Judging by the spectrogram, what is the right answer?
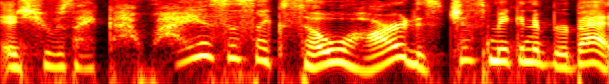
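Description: A loud woman's voice with very wide swings in pitch. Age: 40s. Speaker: parenting podcast co-host. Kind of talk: casual chat.

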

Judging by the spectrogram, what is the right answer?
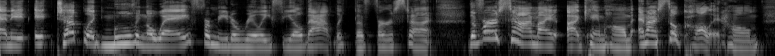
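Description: The speaker is a woman with an unremarkable speaking voice and an American accent. At medium pitch and a moderate pace, her intonation is lively. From Evanston, Illinois. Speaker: humorist author. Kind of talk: casual interview. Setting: studio.

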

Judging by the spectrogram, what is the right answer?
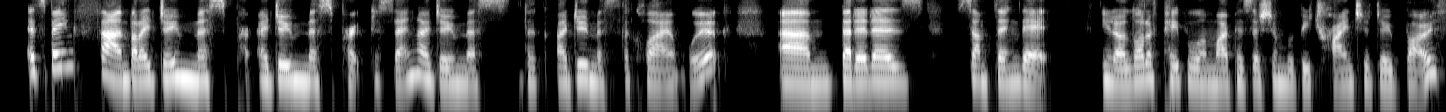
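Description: With a New Zealand accent, a woman speaks at a moderate pace in a medium pitch, her intonation fairly even against a quiet background. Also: dry, close sound with no echo. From New Zealand, Greymouth. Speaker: clinical psychologist and author. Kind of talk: radio interview. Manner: halting, with repetitions.

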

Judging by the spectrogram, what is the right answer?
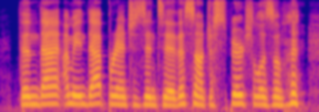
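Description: A very clean recording with a silent background of a woman speaking at a medium pitch. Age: 20s. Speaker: podcast co-host and stand-up comedian. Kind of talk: casual chat. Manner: animated.

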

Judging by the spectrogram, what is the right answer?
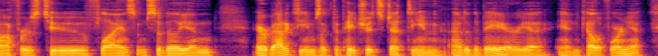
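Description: In a western Canadian accent, a man with a very deep, low pitch talks at a fairly quick pace. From Canada, Victoria, British Columbia. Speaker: former air force demonstration pilot and filmmaker. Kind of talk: interview. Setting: video call.

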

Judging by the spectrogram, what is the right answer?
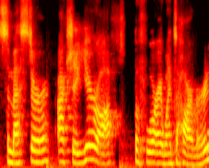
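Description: A woman's voice at a moderate pace, with ordinary pitch variation and audible room echo. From US Northeast, New Jersey Shore. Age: 30s. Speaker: civil rights activist and nonprofit founder. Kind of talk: interview.

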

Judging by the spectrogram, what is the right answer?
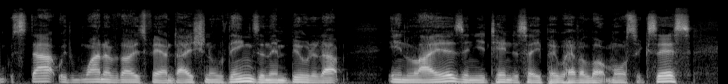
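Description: A man's fairly low voice in an Australian accent, at a moderate pace with fairly even intonation, on a very clean recording with a silent background. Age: 40s. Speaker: celebrity personal trainer. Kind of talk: radio interview.

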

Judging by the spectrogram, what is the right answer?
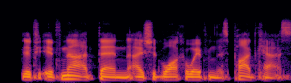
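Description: Very wide pitch swings mark a man's speech over a quiet background. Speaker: comedian. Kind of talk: casual chat.

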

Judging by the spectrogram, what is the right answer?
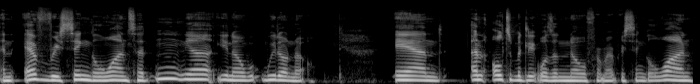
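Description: Quick-paced, a woman with a dark, mellow tone speaks at a medium pitch with fairly even intonation. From Russia, Moscow. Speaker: film and podcast producer. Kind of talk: casual conversation. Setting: remote recording via software.

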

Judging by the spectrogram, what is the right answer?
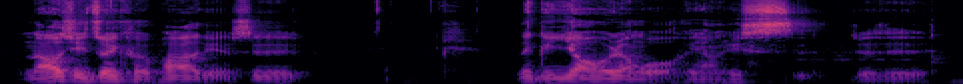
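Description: In a Taiwanese accent, a man speaks with a very deep, low pitch and a dark, mellow tone. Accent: Taiwanese Mandarin. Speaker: podcast host. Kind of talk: casual chat.

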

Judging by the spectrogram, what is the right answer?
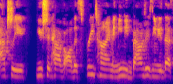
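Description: A woman at medium pitch talks at a fairly quick pace in an ordinary speaking voice. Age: 30s. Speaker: interior designer and business owner. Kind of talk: casual interview.

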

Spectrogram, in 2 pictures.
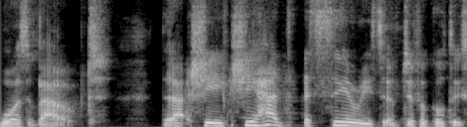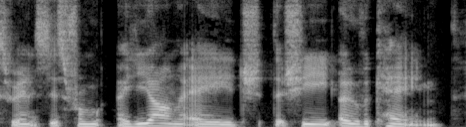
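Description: A woman with a British accent and a very deep, low pitch talks at a moderate pace with lively intonation and very even loudness. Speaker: psychotherapist and co-host. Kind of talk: reflective discussion.

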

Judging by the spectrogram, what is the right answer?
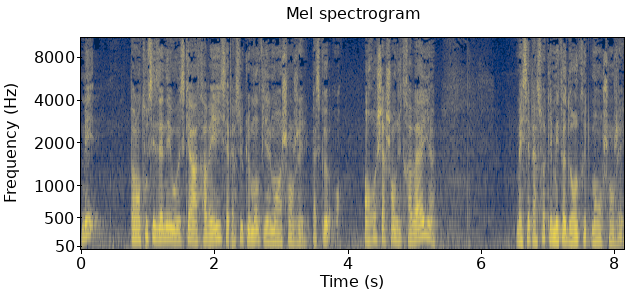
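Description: A man's voice with ordinary pitch variation. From Morocco. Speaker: TV journalist, writer and actor. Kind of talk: interview.

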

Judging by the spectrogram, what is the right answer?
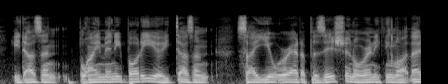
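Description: In a flat monotone, a man talks at a fairly low pitch. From Australia. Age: 40s. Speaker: travelling sports fan. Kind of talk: radio interview.

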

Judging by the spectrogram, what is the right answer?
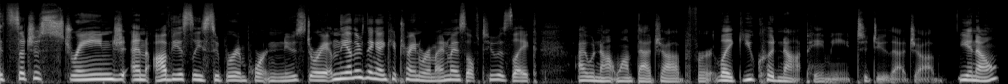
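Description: With a plain, everyday voice and an American accent, a woman speaks at a fairly quick pace in a medium pitch, with lively intonation and hardly any pauses, on a very clean, dry, close recording with no echo and a silent background. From Alaska, US. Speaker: podcast host. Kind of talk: casual chat.

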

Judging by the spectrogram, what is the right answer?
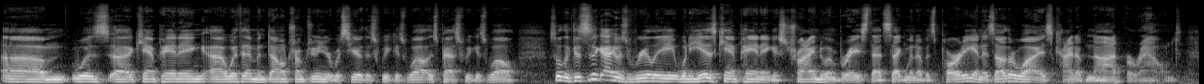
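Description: A man at a fairly quick clip, medium-pitched, with ordinary pitch variation, hardly any pauses, and noticeable background noise. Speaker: campaign manager. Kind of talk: interview.

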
